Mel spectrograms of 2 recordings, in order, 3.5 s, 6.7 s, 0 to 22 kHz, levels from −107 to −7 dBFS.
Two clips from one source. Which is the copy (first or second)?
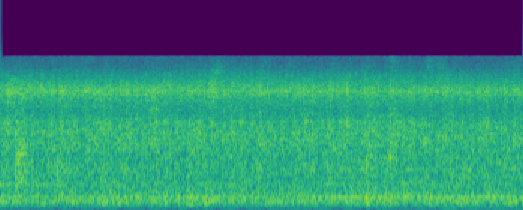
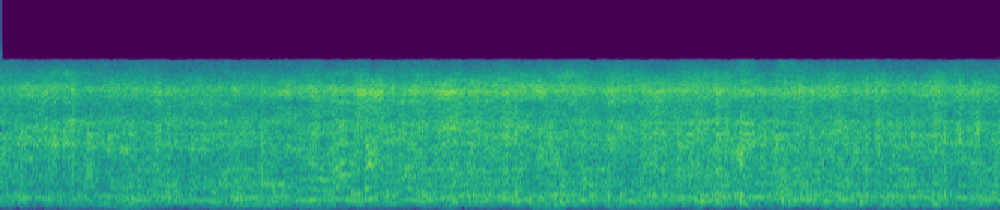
second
